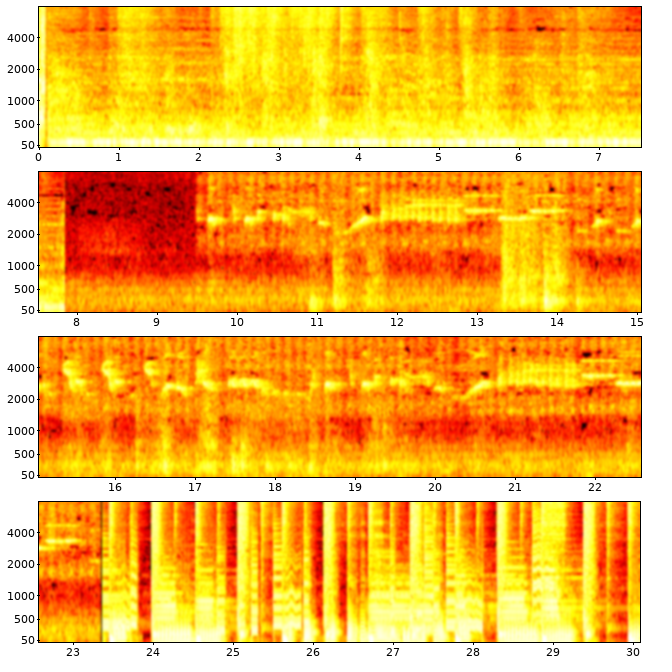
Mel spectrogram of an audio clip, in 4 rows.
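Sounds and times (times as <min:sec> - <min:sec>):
small bird chirping: 0:09.5 - 0:23.4.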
